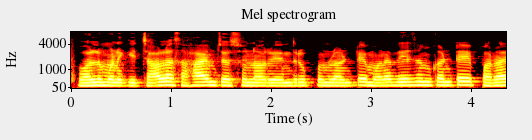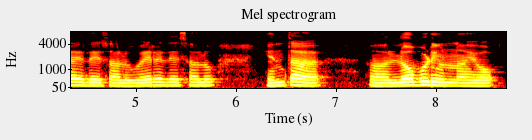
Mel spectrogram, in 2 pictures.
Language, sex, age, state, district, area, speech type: Telugu, male, 30-45, Andhra Pradesh, Chittoor, rural, spontaneous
